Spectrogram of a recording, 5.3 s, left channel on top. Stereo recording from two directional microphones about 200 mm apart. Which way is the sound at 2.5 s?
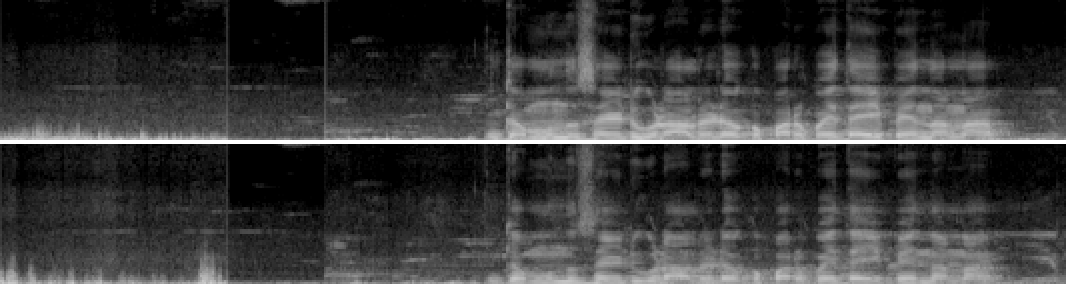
15° left (ahead or behind).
